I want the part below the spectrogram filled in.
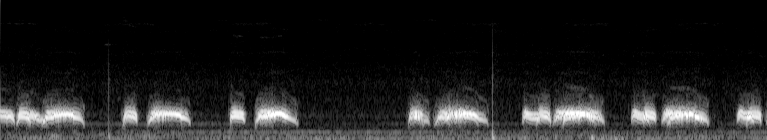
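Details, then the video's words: Spotted dove giving repeated cooing phrases, short hoots followed by longer rounded coos, delivered in bursts with a pause of about a second in the middle and a faint low hum beneath. "nước gù tốt"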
